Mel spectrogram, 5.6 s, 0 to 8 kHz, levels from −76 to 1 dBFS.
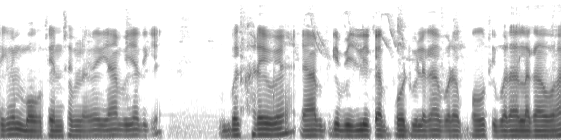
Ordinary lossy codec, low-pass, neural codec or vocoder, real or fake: none; 7.2 kHz; none; real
